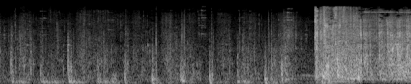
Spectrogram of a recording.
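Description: Quick footsteps thud on wooden boards.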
